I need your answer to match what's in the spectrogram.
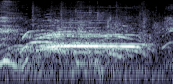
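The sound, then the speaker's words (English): A short burst of cheering and whooping from several voices of the Africans in the room, fairly loud and held for about two seconds, with overlapping rising and falling vocal tones before it trails off. “I'm African, so the Africans in the room, we can all give a cheer.”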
